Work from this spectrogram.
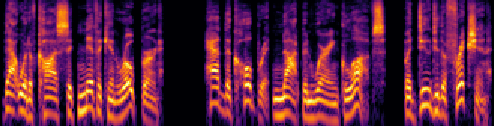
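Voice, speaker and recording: An earnest teenage boy detective in a video game. His delivery is careful but very animated, moving between tentative and insistent as he reasons. The voice has a soft rasp and is recorded dry and close. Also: mid-range voice, a little slow, no echo. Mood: measured, explanatory. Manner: hesitant at times, then insistent and explanatory. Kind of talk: English video game dub, deductive dialogue.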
